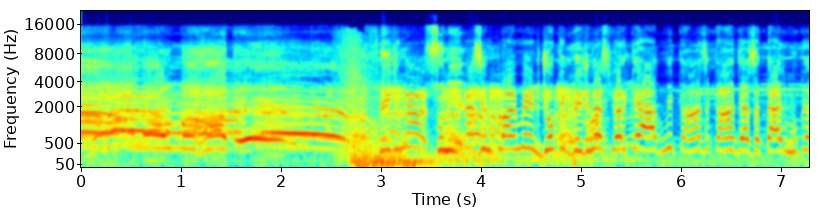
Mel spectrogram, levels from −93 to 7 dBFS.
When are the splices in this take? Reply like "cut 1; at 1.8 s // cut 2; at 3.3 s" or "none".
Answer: cut 1; at 2.8 s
